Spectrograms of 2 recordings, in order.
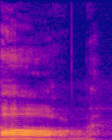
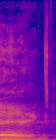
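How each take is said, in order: First: The name is said with a back 'o' vowel. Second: The name is said with a front 'a' vowel. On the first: This is how the name is said in the movie. The speaker calls it wrong. "You know what they say in the movie?" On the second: This is how the name is said in the TV show. The speaker calls it right. "everybody pronounces it Aang in the T V show"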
